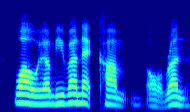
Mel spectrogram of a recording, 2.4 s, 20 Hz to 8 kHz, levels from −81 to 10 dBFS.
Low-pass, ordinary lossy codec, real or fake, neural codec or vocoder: none; none; fake; codec, 16 kHz, 0.2 kbps, FocalCodec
